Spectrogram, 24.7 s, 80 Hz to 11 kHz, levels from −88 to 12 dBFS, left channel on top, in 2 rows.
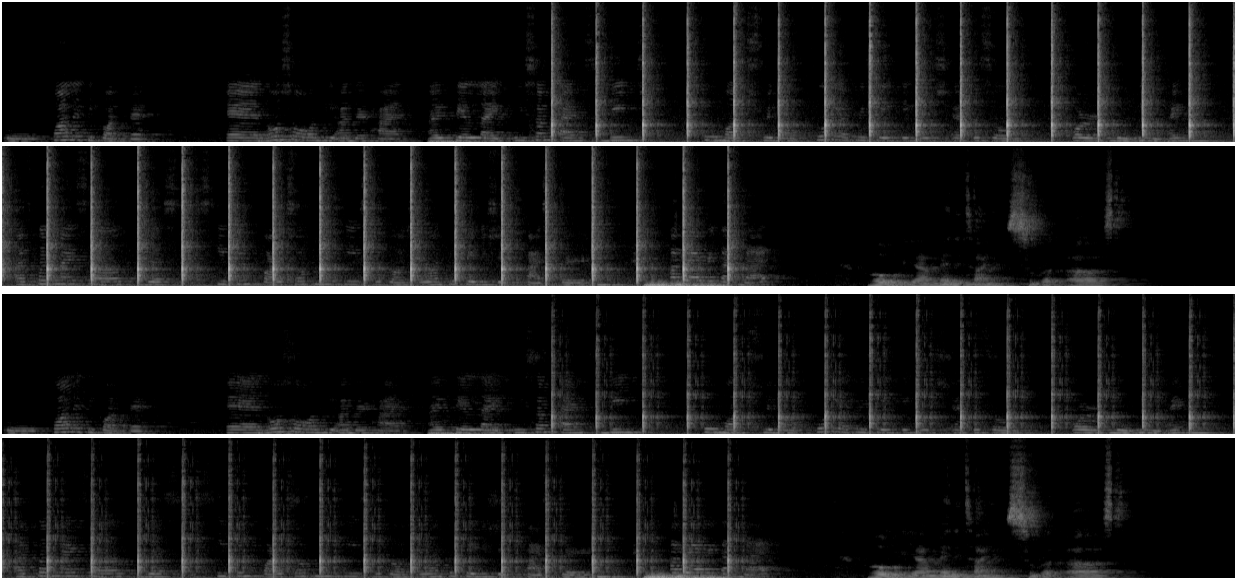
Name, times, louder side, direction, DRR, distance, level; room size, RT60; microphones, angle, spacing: voice 1, 0.0-1.5 2.2-6.5 7.0-10.2 10.7-12.1 12.4-20.0, equal, 20° left, -5 dB, 2.9 m, -54 dB
voice 2, 4.2-4.6 7.1-7.3 18.7-19.5 21.0-23.4, equal, 40° right, 0 dB, 4.1 m, -40 dB
sound 1, 5.3-19.8, left 9 dB, 65° left, 0.4 m, -34 dB
26.5 x 14.5 x 2.4 m, 0.85 s
head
